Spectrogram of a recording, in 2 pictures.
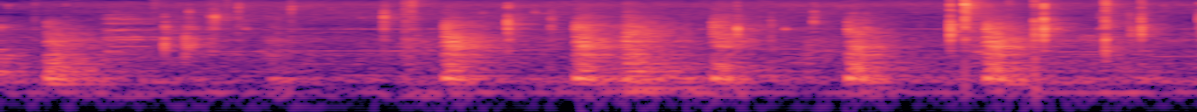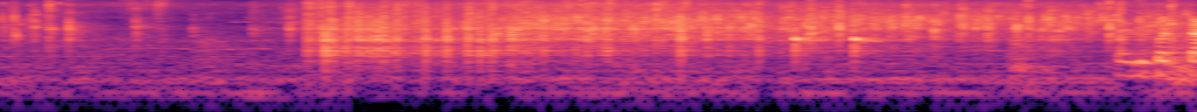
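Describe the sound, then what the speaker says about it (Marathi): Mustard seeds and cumin crackle in hot oil in a kadhai, with scattered pops and stirring scrapes that swell into a steady, dense sizzle in the second half, with no voices. "मोहरी तडतडली की टाकायचं आहे जिरे"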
